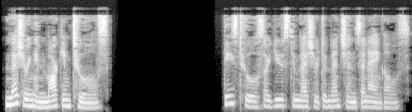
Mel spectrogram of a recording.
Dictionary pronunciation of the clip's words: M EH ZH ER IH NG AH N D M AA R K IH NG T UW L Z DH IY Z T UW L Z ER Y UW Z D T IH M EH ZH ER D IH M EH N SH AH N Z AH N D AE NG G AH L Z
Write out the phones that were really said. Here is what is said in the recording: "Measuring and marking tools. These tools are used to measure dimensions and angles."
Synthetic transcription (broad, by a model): M EH ZH ER IH NG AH N M AA R K IH NG T UW L Z DH IY Z T UW L Z ER Y UW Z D T IH M EH ZH ER D IH M EH N SH AH N Z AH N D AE NG G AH L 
